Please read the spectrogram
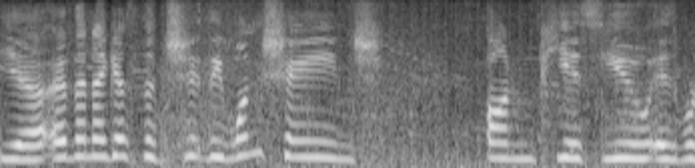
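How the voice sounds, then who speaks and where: Noticeable background noise runs under this clip. A woman speaks in a high pitch. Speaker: esports commentator. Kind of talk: live commentary. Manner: stutter; casual, hesitant with fillers.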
